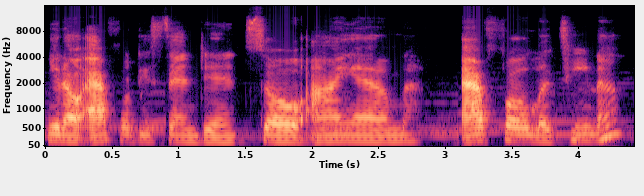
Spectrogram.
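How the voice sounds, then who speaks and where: A young adult woman from Honduras, a guest speaking slowly and candidly about her own life over a video call. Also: deep voice, flat delivery, pushed and bright, faint music behind. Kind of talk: casual personal storytelling.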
